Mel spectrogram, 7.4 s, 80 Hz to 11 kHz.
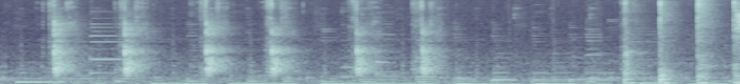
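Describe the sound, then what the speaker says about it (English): Garlic is chopped with a knife on a board in steady, evenly spaced sharp knocks, about ten strikes, close and clear over soft background music. "Chop 20 grams garlic."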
